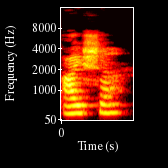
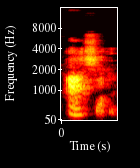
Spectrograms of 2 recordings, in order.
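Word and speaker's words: Aisha: a Moodle Asha yes the I is not pronounced it's not I sure it's Asha okay this girl was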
